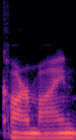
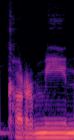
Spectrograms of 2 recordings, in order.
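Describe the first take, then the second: First: The name is pronounced the English way. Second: The name is pronounced the Italian way. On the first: "instead of Carmine" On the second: "the Italian pronunciation of your name"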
